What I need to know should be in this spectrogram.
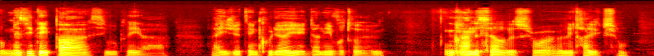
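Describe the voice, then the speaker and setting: In a very clean, dry, close recording with no echo and a silent background, a man with a fairly low pitch and a dark, mellow tone speaks at a fairly slow pace, his intonation fairly even, his loudness swinging widely, and his pauses long and frequent. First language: not French (speaking French). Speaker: Bitcoin Core developer. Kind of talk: technical panel discussion. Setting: live Twitter audio space. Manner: hesitant, many fillers.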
